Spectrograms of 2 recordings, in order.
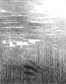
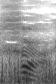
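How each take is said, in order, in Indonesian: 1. Bunyi kha itu berat dan tebal. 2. Bunyi kha itu ringan dan tipis. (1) "memang tebal kha" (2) "bukan kha"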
